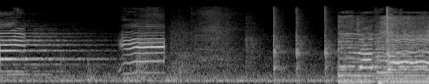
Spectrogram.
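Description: A woman singing a power ballad with band accompaniment. A long held note with vibrato stops just after the start, and a short rising phrase comes about a second in. After a quieter stretch with a few sharp hits, the band and voice come back in loudly near the end.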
